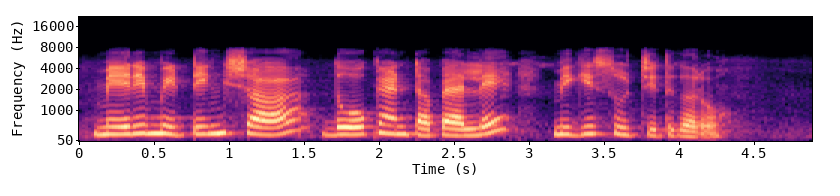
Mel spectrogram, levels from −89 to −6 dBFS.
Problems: background sounds at intervals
